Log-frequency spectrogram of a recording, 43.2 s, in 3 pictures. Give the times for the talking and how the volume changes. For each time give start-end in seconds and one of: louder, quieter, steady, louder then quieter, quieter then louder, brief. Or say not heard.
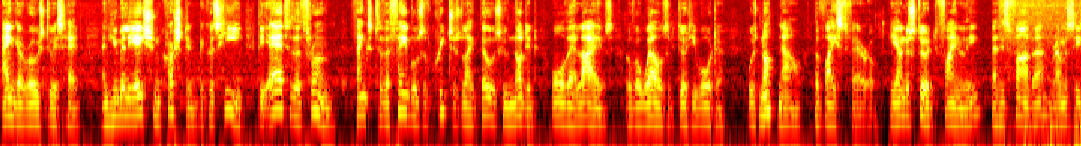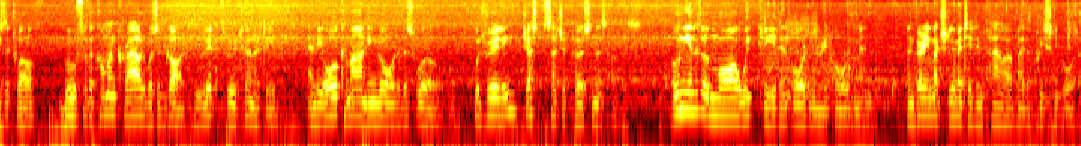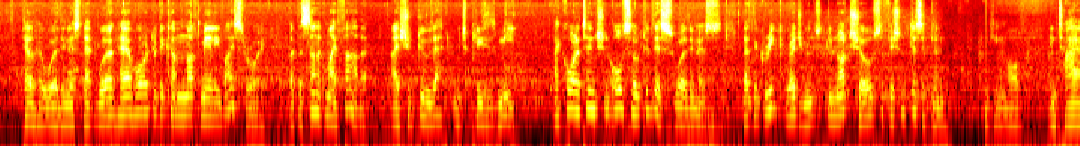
0.0-43.1 steady.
